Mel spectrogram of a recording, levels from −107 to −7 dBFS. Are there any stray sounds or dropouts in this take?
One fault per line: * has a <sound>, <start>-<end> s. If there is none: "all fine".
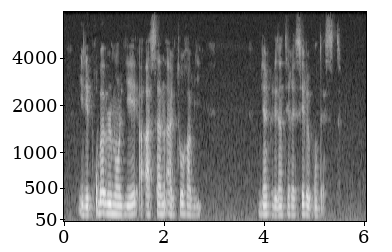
all fine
